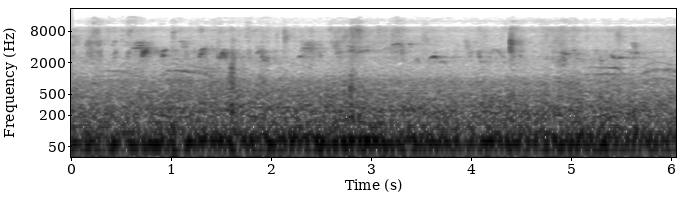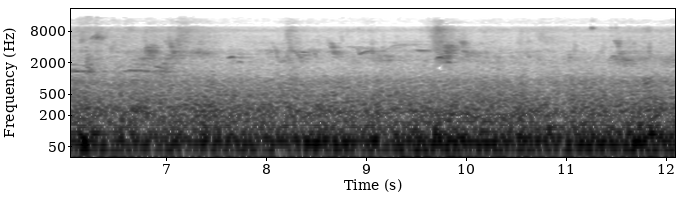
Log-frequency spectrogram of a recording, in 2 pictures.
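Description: Several birds chirping, with short calls scattered through the whole stretch, over a steady low rumble of background noise.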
